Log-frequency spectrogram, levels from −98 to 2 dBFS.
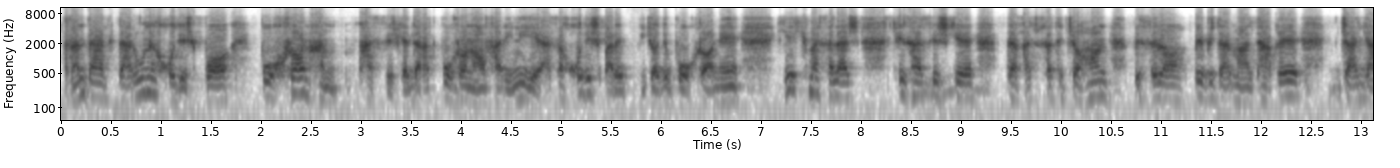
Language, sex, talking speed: English, female, 140 wpm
